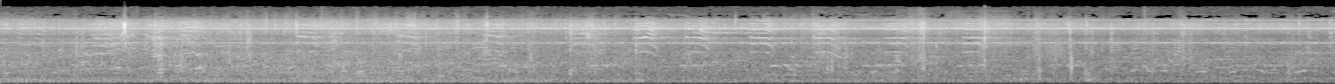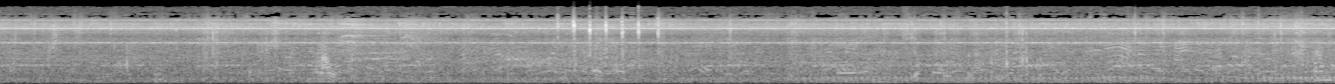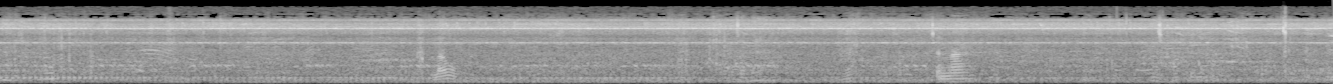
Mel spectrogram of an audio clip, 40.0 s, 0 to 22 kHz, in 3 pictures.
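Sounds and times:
high-pitched insect drone: 0.0 - 40.0.

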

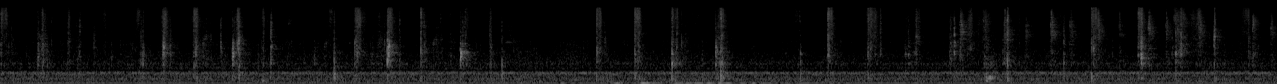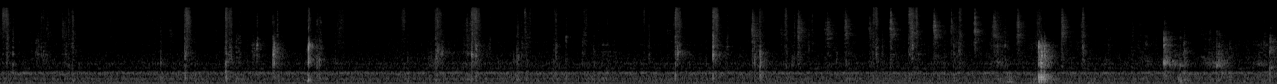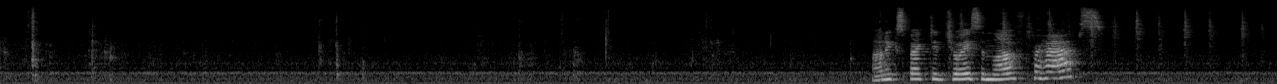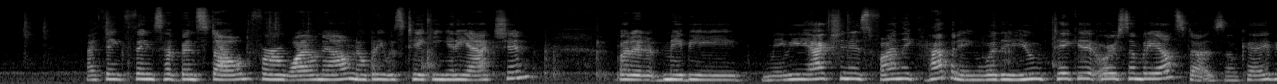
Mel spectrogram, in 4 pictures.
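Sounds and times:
cards being shuffled: 0.0 - 5.1, 5.9 - 13.6, 14.2 - 23.8
faint steady hum: 0.0 - 51.0.

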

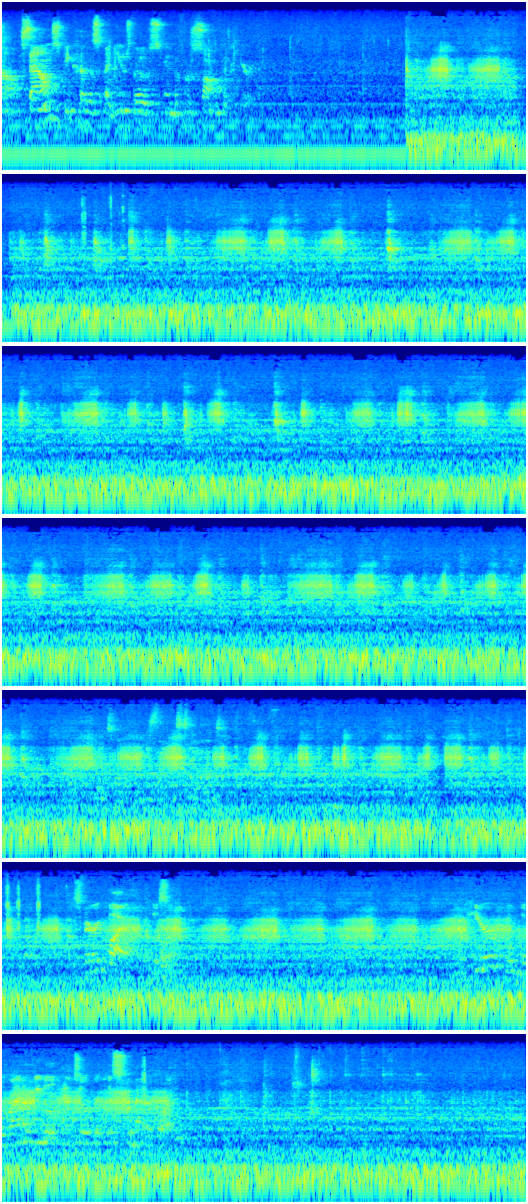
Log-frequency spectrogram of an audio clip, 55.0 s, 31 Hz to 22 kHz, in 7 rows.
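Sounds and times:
steady low hum: 0.0 - 55.0
beetle chirping pulses: 6.1 - 50.4.

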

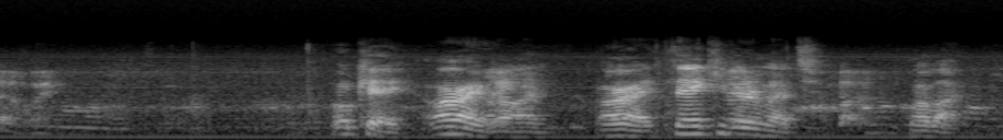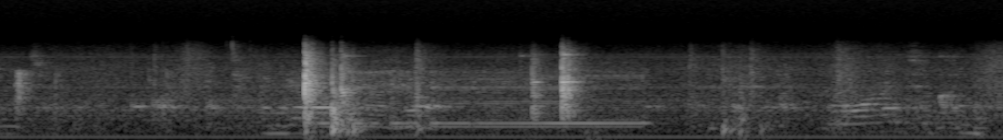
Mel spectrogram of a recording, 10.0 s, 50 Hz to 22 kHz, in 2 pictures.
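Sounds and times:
telephone dial tone: 7.0 - 8.3.

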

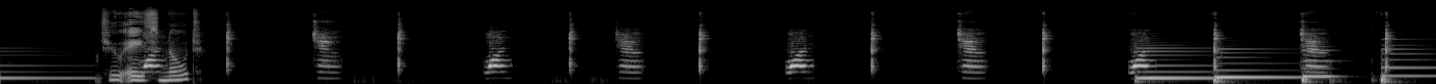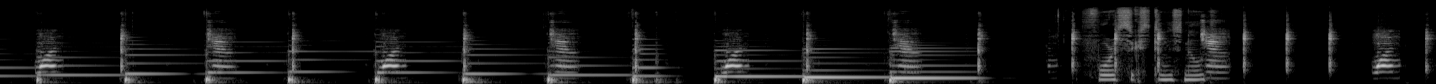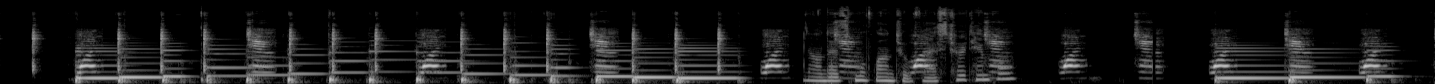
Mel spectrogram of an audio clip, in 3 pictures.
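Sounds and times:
piano notes ringing: 0.0 - 1.0, 11.4 - 24.2, 29.5 - 36.3, 40.8 - 43.0
person counting: 1.0 - 2.5, 3.1 - 4.2, 4.8 - 7.2, 9.6 - 10.6, 13.0 - 14.0, 14.7 - 15.8, 16.4 - 19.1, 19.8 - 22.6, 23.2 - 42.8
electronic metronome clicking: 28.6 - 32.6, 33.2 - 36.2.

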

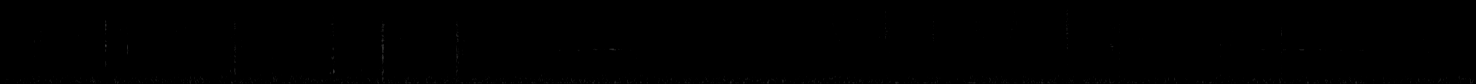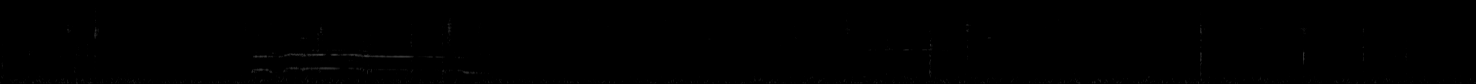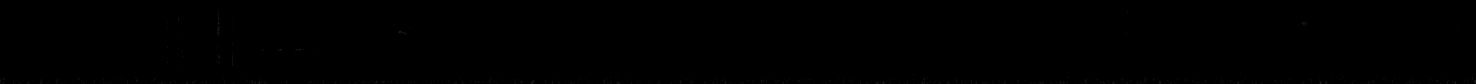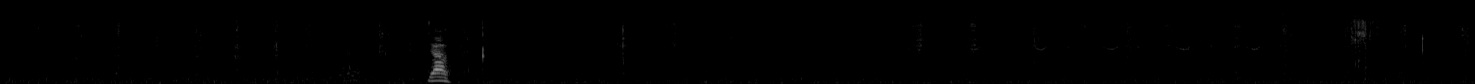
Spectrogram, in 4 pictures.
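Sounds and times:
rooster crowing: 17.3 - 19.6.

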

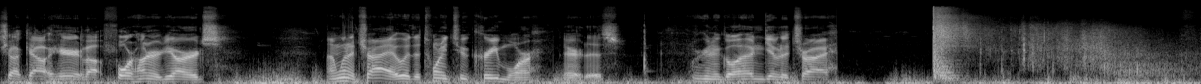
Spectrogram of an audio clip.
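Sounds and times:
rifle shot with rolling echo: 9.3 - 12.0.

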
